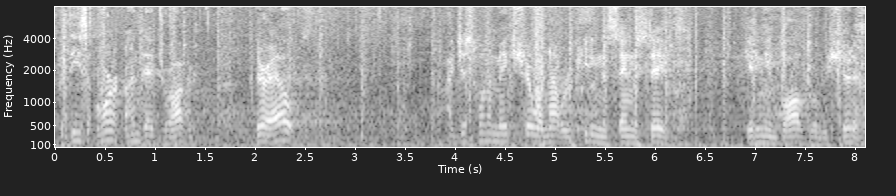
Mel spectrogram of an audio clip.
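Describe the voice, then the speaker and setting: Game role: male actor as earnest American teen son, slightly high voice, casual and searching, sympathetic. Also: fairly even intonation, normal speed, pauses often, heavy background noise, close to an everyday voice. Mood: doubtful, questioning. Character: earnest, compassionate, questioning teenage boy. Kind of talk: video game dramatic dialogue.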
